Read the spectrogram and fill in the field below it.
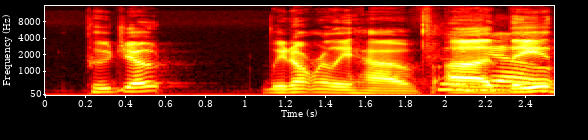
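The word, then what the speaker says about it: Peugeot: Puote. Pujot. We don't really have uh these are all over French. Perhaps it's French Mike and you don't say the T.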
